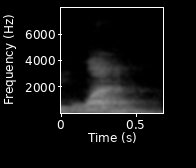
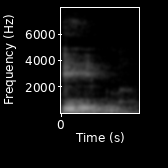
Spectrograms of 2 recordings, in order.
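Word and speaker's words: ane: Or someone from Glasgow, for example, might say wan, as in just W-A-N. But in Dundee, the number 1 is usually ain, which I would spell, and I think most people would spell it A-N-E.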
